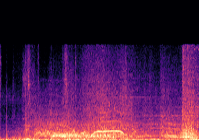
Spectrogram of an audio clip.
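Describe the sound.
A car speeds down a road full of puddles, a continuous loud wash of rushing tire and splashing water noise that holds steady for several seconds.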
